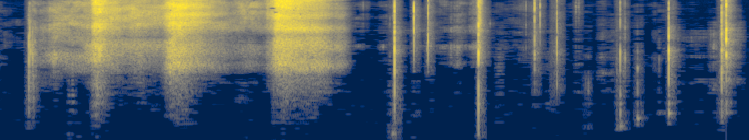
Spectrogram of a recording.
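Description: Soda cans of Red Pop are cracked open, giving three long fizzing hisses one after another, followed by many small, sharp clicks and taps.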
